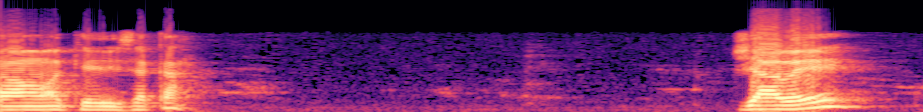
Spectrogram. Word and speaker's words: Yahvé: Yahvé, según el Consejo Académico, es la pronunciación más probable del tetragramatón.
